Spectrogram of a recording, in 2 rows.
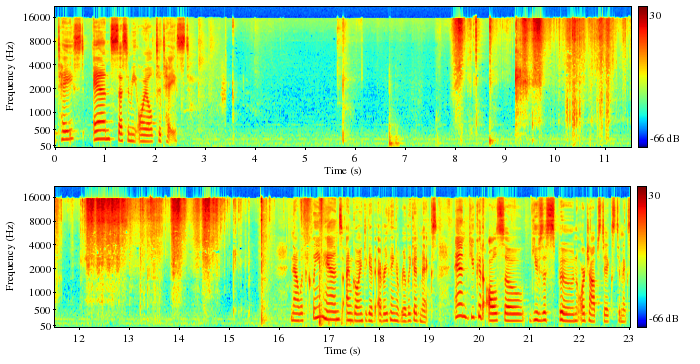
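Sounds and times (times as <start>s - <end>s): kitchen handling noises: 8.7s - 18.3s.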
